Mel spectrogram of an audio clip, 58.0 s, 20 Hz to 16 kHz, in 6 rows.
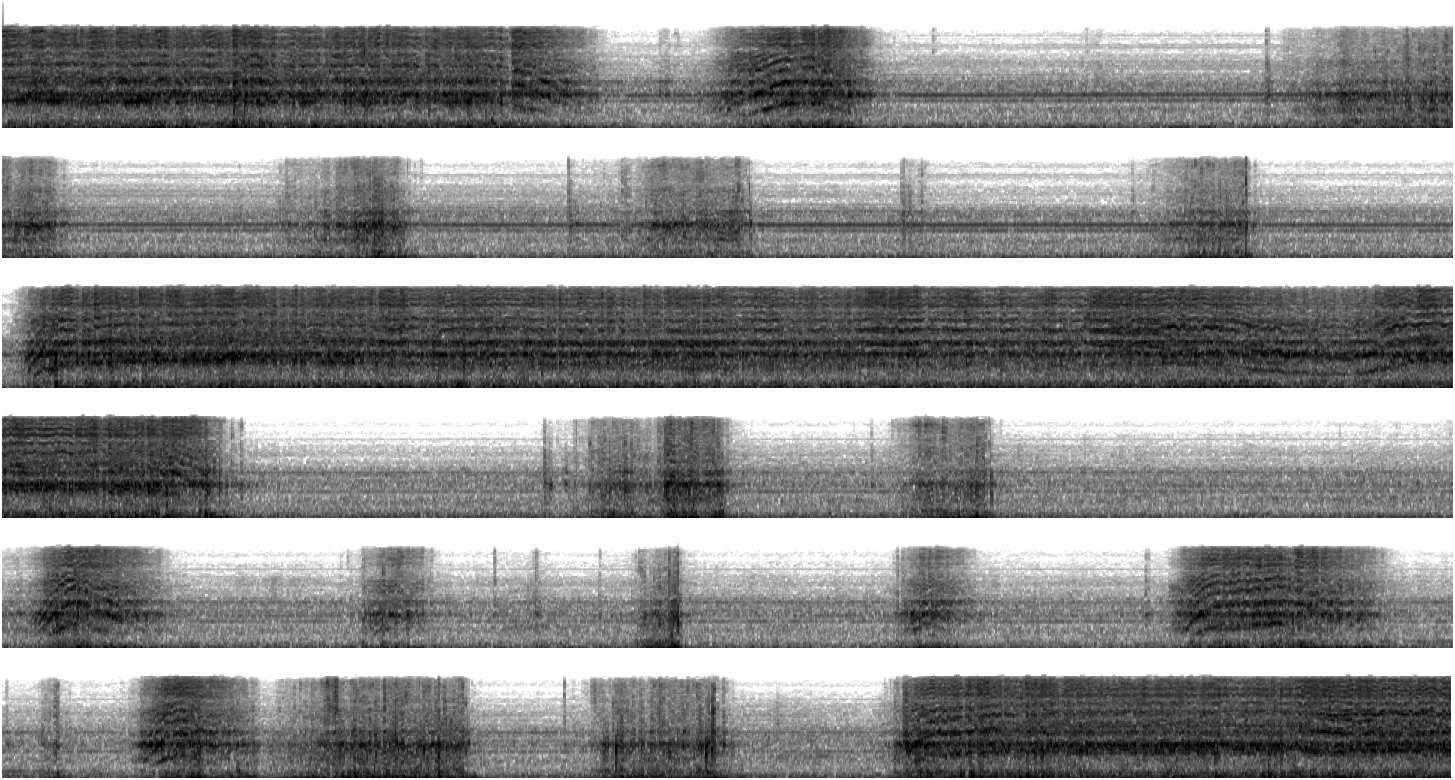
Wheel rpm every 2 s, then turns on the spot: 220, 170, 40, 10, 20, 10, 10, 10, 10, 30, 200, 190, 180, 170, 180, 40, 10, 20, 0, 20, 10, 0, 10, 70, 30, 30, 10, 150, 220.
8-12 14-18 32-36 48-54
